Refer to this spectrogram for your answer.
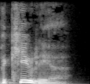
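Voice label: "peculiar", English, British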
